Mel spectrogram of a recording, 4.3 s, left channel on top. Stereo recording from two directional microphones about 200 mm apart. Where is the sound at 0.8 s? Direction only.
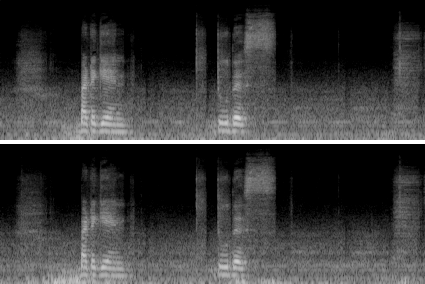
25° left (ahead or behind).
